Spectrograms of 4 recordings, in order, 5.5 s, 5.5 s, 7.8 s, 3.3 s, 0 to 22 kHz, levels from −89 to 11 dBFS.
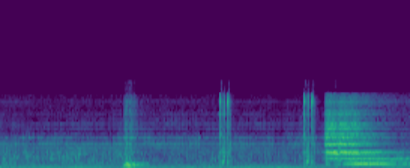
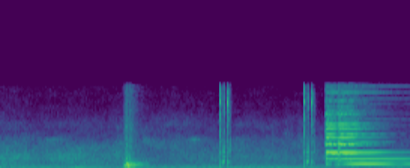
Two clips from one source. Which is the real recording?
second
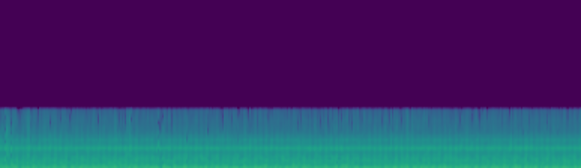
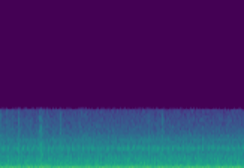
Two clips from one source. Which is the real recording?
second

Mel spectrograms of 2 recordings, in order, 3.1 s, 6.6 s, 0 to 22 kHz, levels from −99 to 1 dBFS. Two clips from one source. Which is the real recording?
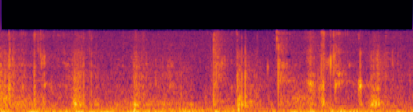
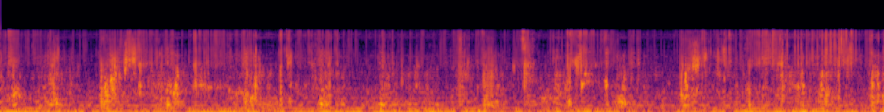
first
